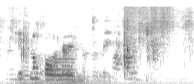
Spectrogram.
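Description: A woman's voice briefly, over the rustling and scraping of a white cardboard box being opened by hand, with a few small clicks of the flaps.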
